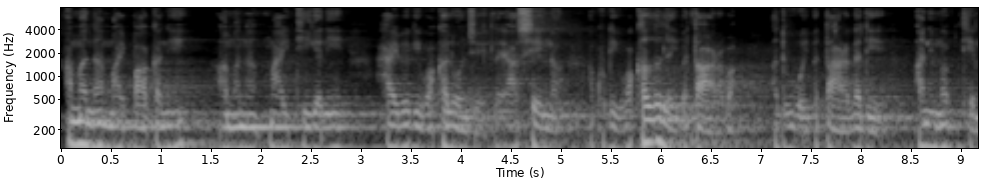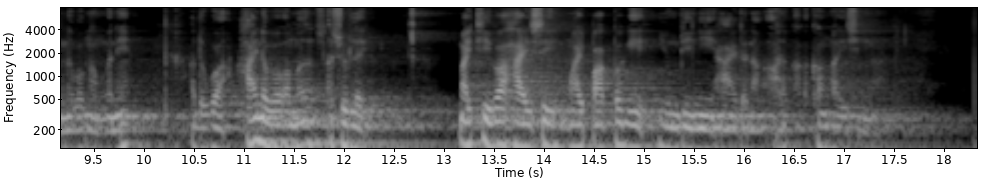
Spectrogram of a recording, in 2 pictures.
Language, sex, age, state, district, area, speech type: Manipuri, male, 30-45, Manipur, Kakching, rural, spontaneous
